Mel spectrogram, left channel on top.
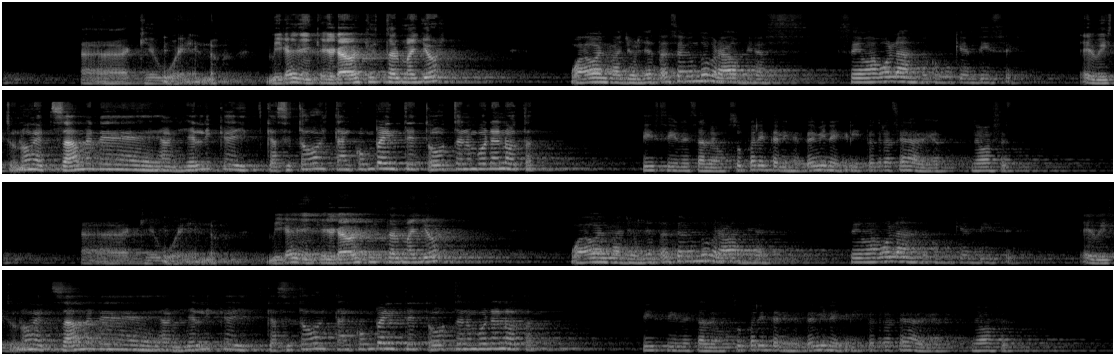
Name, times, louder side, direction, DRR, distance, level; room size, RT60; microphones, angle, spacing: voice 1, 0.8-2.2 2.6-4.4 10.8-16.5, left 4 dB, 85° left, 9 dB, 0.7 m, -31 dB
voice 2, 1.6-2.1 3.0-3.1 5.7-7.9 8.4-10.2 11.3-11.4 17.5-21.3, left 3 dB, 55° left, 9 dB, 0.7 m, -34 dB
18.0 x 14.0 x 3.6 m, 2.6 s
head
